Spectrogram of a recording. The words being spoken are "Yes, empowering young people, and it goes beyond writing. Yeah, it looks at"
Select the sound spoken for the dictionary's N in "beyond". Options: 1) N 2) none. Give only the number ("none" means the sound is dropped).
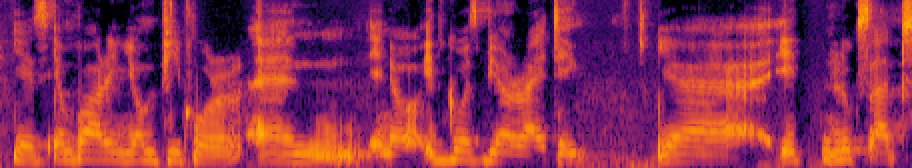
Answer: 1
